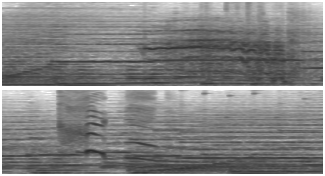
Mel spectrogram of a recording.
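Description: A horse whinnies over soft background music: a wavering call about two seconds in, then a shorter call that falls in pitch about four seconds in.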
